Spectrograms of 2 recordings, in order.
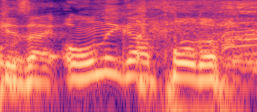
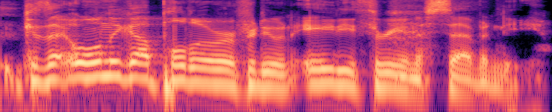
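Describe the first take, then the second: First: Higher, giggling through the line; laughing. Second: Said in the usual way. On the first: Real, not acted. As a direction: let a laugh break into it. Laughing while telling the story.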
